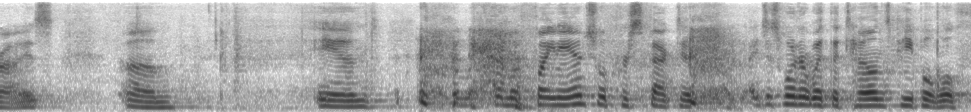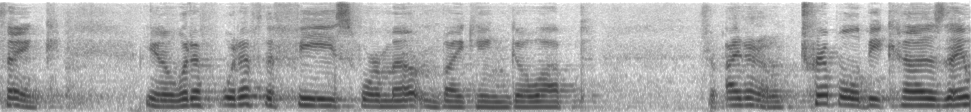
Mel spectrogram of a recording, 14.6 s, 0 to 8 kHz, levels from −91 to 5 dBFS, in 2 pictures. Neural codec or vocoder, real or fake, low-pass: vocoder, 44.1 kHz, 128 mel bands, Pupu-Vocoder; fake; 7.2 kHz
